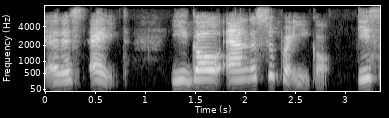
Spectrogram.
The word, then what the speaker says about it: id: elements known as eight it is not pronounced as id it is eight ego and the superego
